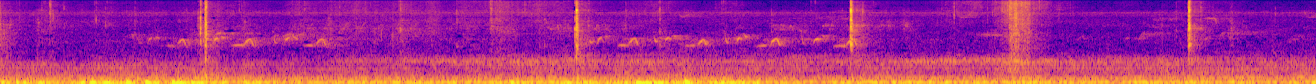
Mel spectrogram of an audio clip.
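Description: Hand pruning shears snipping salvia stems: about six sharp clicks, one every second or so. Faint bird chirps sound in the background.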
